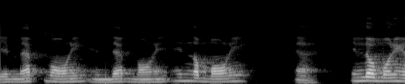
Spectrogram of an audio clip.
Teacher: 앞에 th 사운드가 앞에 n가 연결돼서 in the 이렇게 되죠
